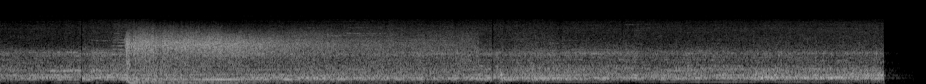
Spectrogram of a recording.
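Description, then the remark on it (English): A car bomb explosion in the Middle East conflict bursts out suddenly after a second of low rumbling, followed by a long, harsh roar of noise that hangs on for several seconds before cutting off abruptly. “A frightening new weapon had been introduced into the Middle East conflict, the car bomber, as dedicated as any kamikaze pilot, even allowing his comrades to film his own immolation.”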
